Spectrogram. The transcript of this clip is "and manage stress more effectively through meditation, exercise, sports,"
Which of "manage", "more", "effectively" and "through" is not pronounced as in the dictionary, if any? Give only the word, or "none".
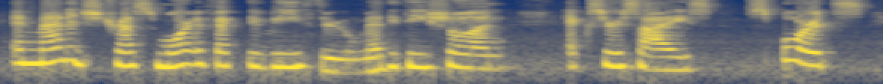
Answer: none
